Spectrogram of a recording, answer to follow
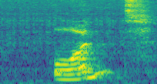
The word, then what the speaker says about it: und: Und, and notice that the D spelling at the end of the word, we pronounce like a T.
